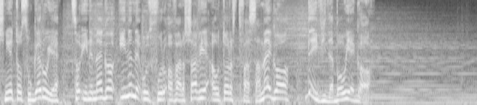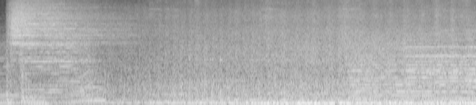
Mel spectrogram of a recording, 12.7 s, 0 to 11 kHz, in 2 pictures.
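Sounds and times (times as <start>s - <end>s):
speech: 0.0s - 5.1s, 6.5s - 6.7s
train rumbling along the rails: 7.2s - 12.7s.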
